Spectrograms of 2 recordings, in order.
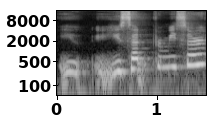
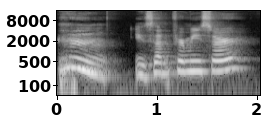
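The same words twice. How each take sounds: First: Small, hesitant, a little higher; nervous girl squeaking out the question; timid squeaky voice. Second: Slow, higher mocking echo of the girl's timid question; slow mocking imitation of a timid girl; mimicking Liddy. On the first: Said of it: "she squeaked". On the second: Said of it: "Her exact words". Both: A narrator's reading.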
